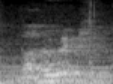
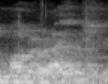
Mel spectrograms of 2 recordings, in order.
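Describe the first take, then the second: First: The last syllable is short and weak. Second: The last syllable sounds like a full 'eight'. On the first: The speaker calls it right. "There's no eight because only stressed one syllable" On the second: The speaker calls it wrong. "The word is not moderate"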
